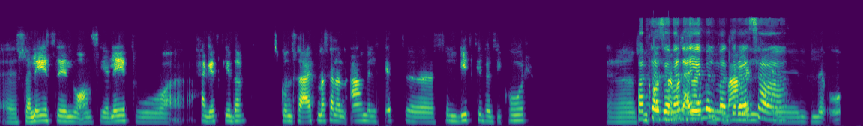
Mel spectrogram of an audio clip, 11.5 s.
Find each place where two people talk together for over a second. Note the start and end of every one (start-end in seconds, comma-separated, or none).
8.5-10.2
